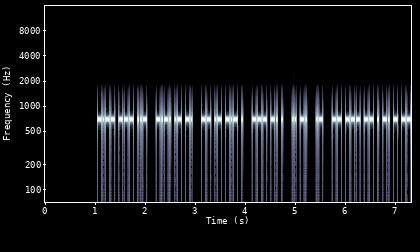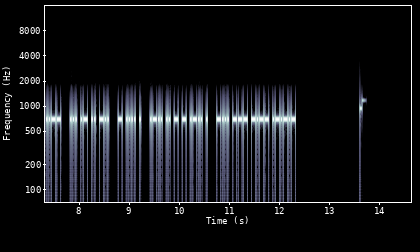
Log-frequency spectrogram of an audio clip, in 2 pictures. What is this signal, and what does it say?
Morse code, heard as a keyed tone, about 44 wpm, 700 Hz. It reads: YOU CAN MAKE ONE IN A MOMENT, SAID THE LITTLE BOY.
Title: Sentences from Top 1000 Words 45wpm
